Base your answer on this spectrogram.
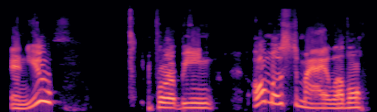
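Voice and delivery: lightly voiced chirpy halfling; a hint of a peppy little halfling. Halfling character voice.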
